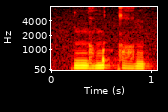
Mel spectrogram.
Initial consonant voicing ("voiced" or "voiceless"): voiced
